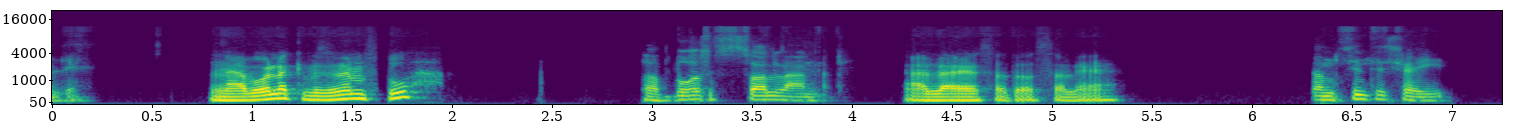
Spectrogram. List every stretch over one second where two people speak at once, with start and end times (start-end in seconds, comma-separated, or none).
none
